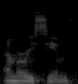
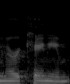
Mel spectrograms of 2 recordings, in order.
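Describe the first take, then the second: First: No extra syllable comes before the ending. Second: An extra 'an' syllable comes before the ending. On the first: The speaker calls it right. "It's actually pronounced Americium" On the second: The speaker calls it wrong. "knowing that it's not pronounced that way"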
